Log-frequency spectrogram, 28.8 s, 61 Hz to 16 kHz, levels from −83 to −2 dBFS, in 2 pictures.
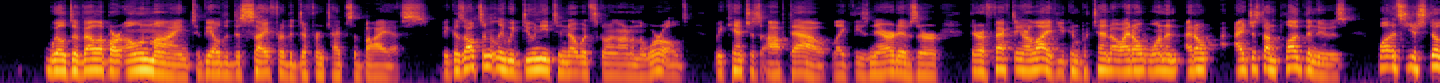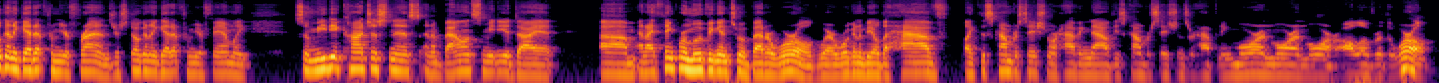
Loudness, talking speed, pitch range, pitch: -19 LUFS, 245 wpm, 115-145 Hz, 125 Hz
